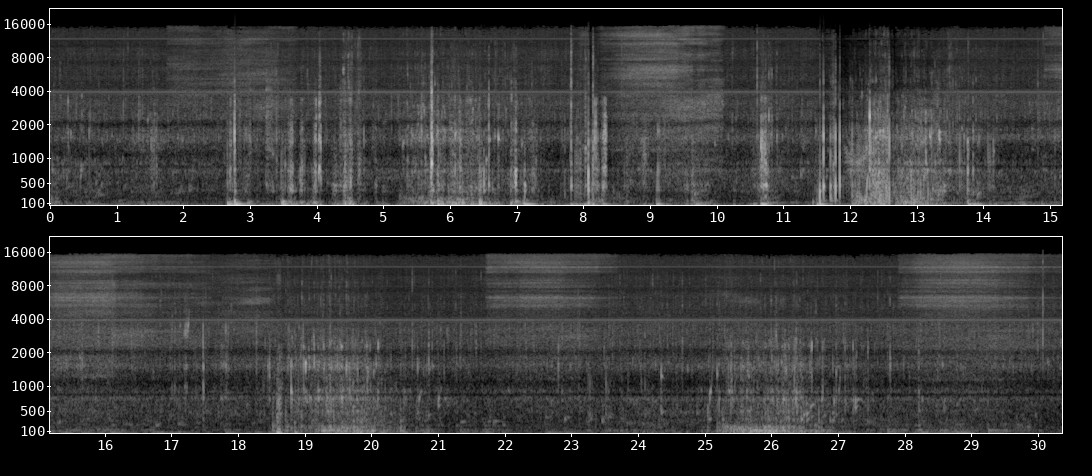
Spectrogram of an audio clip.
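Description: Underwater recording with a muffled sound: rushes of a diver's exhaled bubbles in bursts several seconds apart, with scattered knocks and clicks.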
